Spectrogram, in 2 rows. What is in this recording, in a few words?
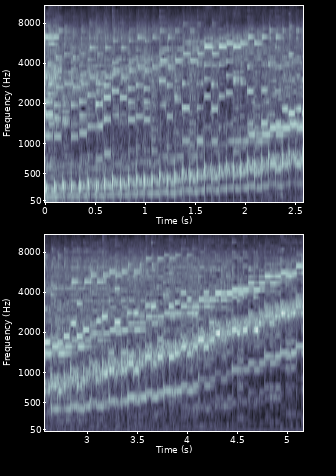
count Up Loop; wildotron 3000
